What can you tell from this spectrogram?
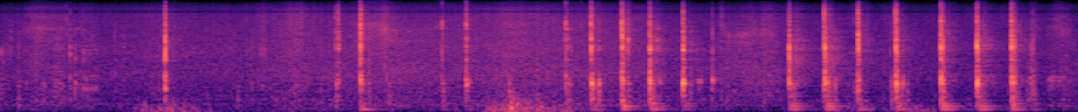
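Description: Pliers clicking and knocking against a black plastic pot's rim as a stake is clamped onto it: irregular sharp clicks, sparse at first and then about two or three a second from about halfway.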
